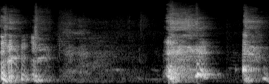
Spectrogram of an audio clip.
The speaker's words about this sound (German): Ich habe schrecklichen Husten und, und Kopfweh, aber es ist nicht Corona, Gott vertelle. Aber ich habe seit drei Monate.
